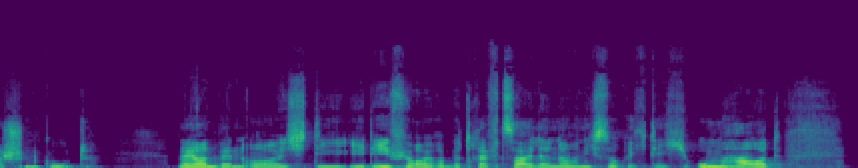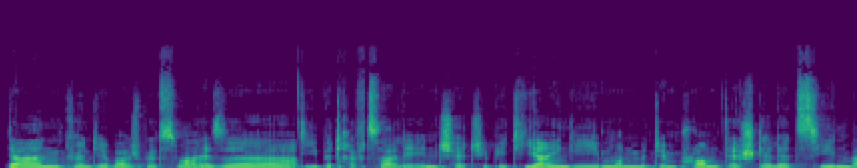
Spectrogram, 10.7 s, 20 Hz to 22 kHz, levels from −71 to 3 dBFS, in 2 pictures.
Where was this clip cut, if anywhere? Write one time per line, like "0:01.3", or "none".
0:07.2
